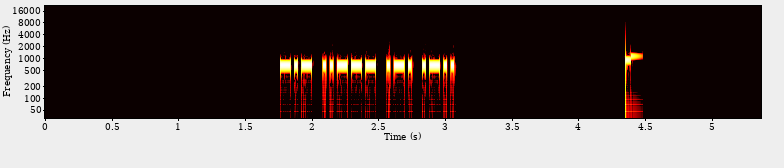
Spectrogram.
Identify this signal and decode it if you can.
Morse code, heard as a keyed tone, about 44 wpm, 700 Hz. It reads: K2RL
